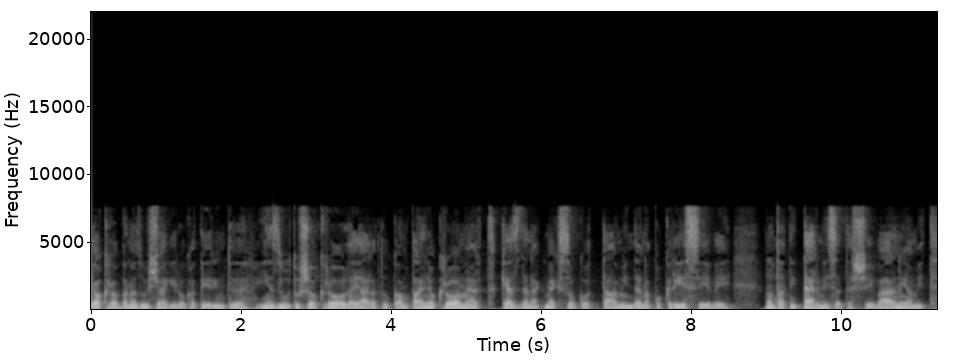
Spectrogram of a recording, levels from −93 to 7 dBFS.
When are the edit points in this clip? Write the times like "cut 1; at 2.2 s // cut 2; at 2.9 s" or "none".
none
